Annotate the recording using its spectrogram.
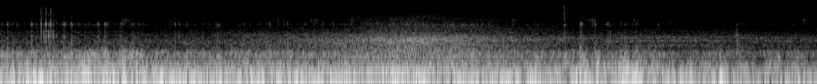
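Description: Steady wind and road rumble from a handlebar-mounted camera on a moving road bike. About four seconds in, a car overtakes close by, its tyre and engine noise swelling and then fading, with a few light clicks from the bike over the road surface.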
